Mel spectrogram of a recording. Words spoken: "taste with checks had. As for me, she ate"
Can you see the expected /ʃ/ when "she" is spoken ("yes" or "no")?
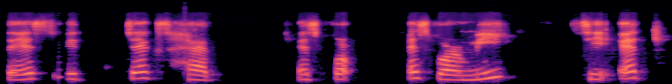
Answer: no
